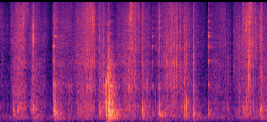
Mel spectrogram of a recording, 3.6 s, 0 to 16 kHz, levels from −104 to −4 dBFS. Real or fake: real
